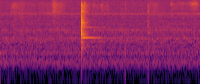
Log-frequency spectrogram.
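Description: A single sharp clink with a short ringing tone about a second and a half in: a utensil knocking against the mixing bowl as thick cake batter is scraped out into a baking pan. Otherwise only a faint steady background.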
